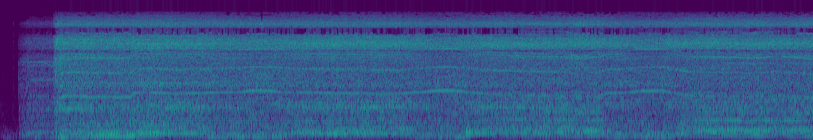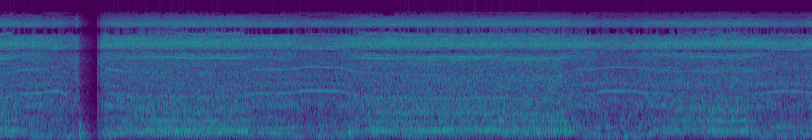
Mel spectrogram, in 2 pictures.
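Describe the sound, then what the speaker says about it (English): A power drill in a Kreg pocket-hole jig whines steadily and loudly for a long stretch, boring pocket holes into wood, with one brief pause partway through. "You don't want to just drill directly down because there's going to be shavings that come out of these holes."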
